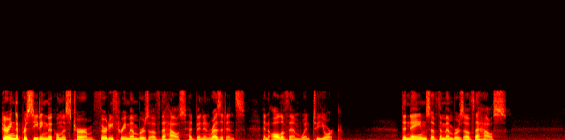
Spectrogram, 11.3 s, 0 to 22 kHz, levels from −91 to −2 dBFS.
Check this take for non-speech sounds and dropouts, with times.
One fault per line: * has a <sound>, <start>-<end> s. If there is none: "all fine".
all fine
